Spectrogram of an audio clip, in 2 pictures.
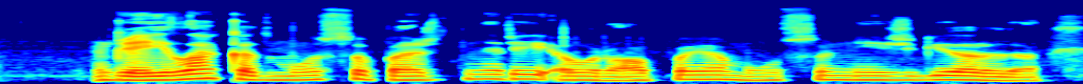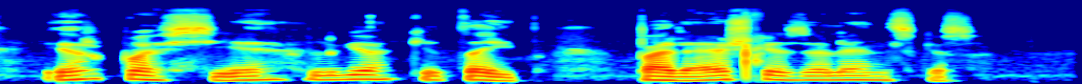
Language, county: Lithuanian, Klaipėda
